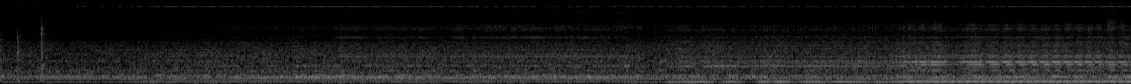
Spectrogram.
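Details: Fan in the base of a 6ft fiber optic Christmas tree: low steady hum with buzzing rattle growing louder after a few seconds; fan vibrating, mounting bracket over the fan may not stay in place, cause unknown.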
